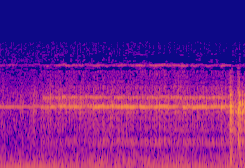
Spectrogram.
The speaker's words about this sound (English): A few days later, as Clark Kent and Jimmy Olsen return to the Daily Planet, the phone rings in Kent's office.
